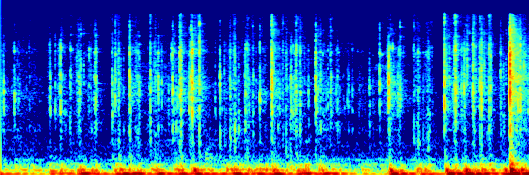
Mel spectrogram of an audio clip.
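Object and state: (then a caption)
Plastic membrane keyboard being typed on. Fingertips of both hands type steadily on a black plastic membrane RGB-backlit gaming keyboard. The keys make a continuous stream of soft, muffled, low-pitched taps and thumps with short decays, ending in a slightly louder, brighter clack.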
